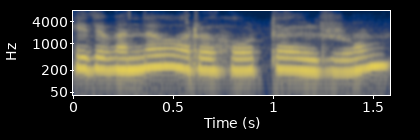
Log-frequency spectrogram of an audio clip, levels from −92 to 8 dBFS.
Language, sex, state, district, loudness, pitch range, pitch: Tamil, female, Tamil Nadu, Nilgiris, -11 LUFS, 200-220 Hz, 210 Hz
